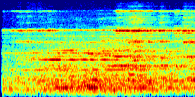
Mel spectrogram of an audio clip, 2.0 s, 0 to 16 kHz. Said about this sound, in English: The train from the Donbas pulls into the central eastern town of Dnipro for a 45-minute stop each evening.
